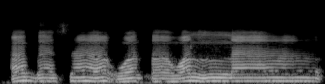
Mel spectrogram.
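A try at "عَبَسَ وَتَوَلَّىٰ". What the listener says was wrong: Baik, sinnya pendek. Abasa wa tawalla. Langsung.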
